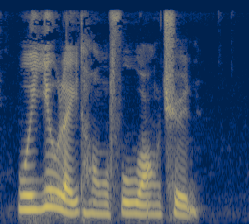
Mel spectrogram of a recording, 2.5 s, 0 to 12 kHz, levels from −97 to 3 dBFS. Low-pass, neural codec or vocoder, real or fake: 9.9 kHz; none; real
